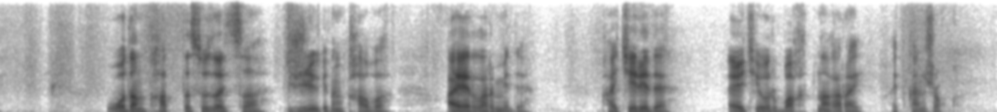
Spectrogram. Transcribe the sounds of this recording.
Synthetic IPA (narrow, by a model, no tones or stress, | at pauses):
wʔo̞d̪ɑɴqʰɑt̪ːəsɵzɑjt̪sɑ | ʒʏɾe̞ɡʲɪnɪŋqʰɑbə | ɑjəɾlˠɑɾəme̞d̪ɪ̰ | qʰɑjt̪ʰe̞ɾe̞d̪ɪ | æjt̪ʰe̞wɪɾbɑqə̥t̪ənɑqʰɑɾʔɑj | ɑjt̪qɑnʒo̞q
